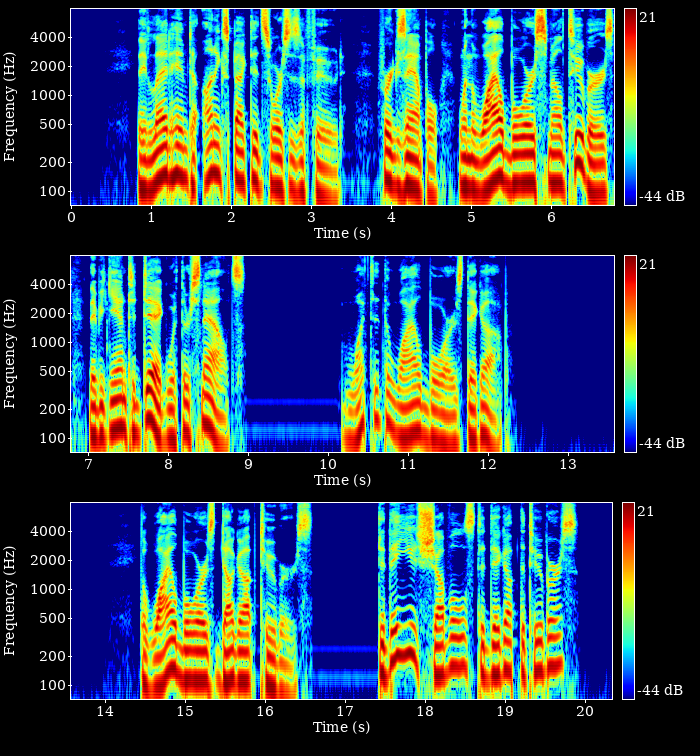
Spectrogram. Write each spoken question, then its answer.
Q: Did they use shovels to dig up the tubers?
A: No, they didn't use shovels to dig up the tubers.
